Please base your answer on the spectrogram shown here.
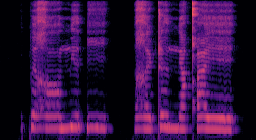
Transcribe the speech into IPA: p e ʁ ɔː mʲ ɘ ʔ i | ʁ e ʈ ɘ mʲ a qʼ eː

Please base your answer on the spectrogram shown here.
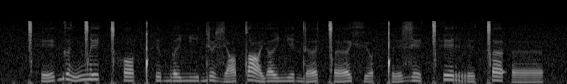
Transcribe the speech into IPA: ǀʰ e˩˥ ɡ ə˥˩ ŋ͡ǀ e˥ ǀʰ ɔ˧ ǃʰ ɪ˧ b ɜ˧ ʎ i˧ d ʏ˥˩ z e˩˥ tˤ e˥˩ j ɐ˧ ʎ e˧ d ɜ˩˥ ǀ ɜ˩˥ xʲ ɔ˩˥ ǃ ɪ˩˥ z e˥˩ ǀʰ e˥ r ɪ˩˥ ǀ ɐ˥ ʔ ɜ˩

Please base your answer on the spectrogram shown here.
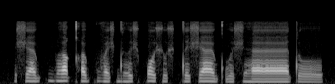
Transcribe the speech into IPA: ʃ æː kʷ bʱ ɐ qʰ əː kʷ v æ ʃ dʱ əː ʃ p ɔ ʃ o ʃ t ɛ ʃ æː kʷʼ ɐː ʃ ɦ æː t oː

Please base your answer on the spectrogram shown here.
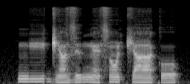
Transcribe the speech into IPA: ŋ iː˦ d͡ʒ ã˨ z ɨ˧ ŋ ɛ̃˨ s ɔ̃˦ t͡ʃ aː˧ k o˧

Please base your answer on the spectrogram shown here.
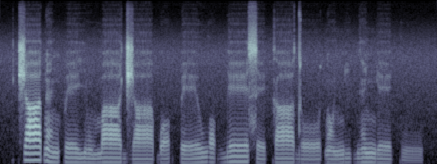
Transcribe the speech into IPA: t͡ʃ aː˦ ɗ ɛ̃˨ ŋ p eː˨ j ũ˨ m aː˧ d͡ʒ aː˨ ɓ ɔ˨˦ k͡p eː˨˦ w ɔ˧ ɡ͡b eː˦ s e˨ k aː˧ d oː˨ ɗ ɔ̃˨ ɲ i˧ ɡ ɛ̃˦ ɲ eː˧ k u˨

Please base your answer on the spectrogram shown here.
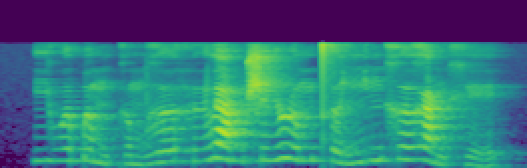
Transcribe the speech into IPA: j u˧ ə̯ ɓ ə˨˩ m k ə˨˩˨ m ɣ əː˧ h ɨ˧˥ l a˧ m ʂ i˧˥ ɹ ə˧˥ m t̪ʰ əː˨˩˨ ɲ e˧ ŋ x əː˧ ɣ a˨˩˨ ŋ x e˨˩˦

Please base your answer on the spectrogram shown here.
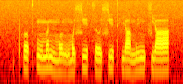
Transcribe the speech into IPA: pʰ ɤ˧˥ t̪ʰ ʊ˧ ŋ m ə˥˩ n m ɤ̰˨˩ ŋ m ɤ˦ ɕ i˥ t͡s ɹ̩˧˥ ɕ i˥˧ t̪ʰ j ä˥˩ m i˥ ŋ t͡ɕ j ä˥

